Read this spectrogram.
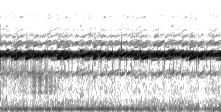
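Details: Massed spring peepers calling after dark at a pond early in the year, a bright, sustained high-pitched trilling chorus with a faint low hum beneath.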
